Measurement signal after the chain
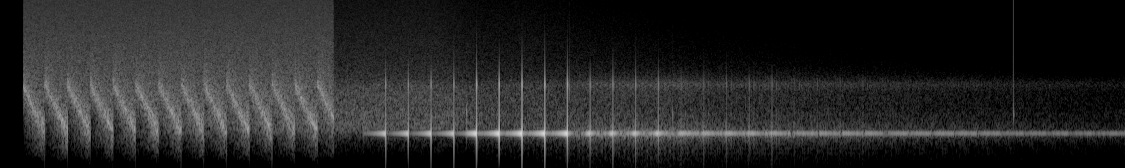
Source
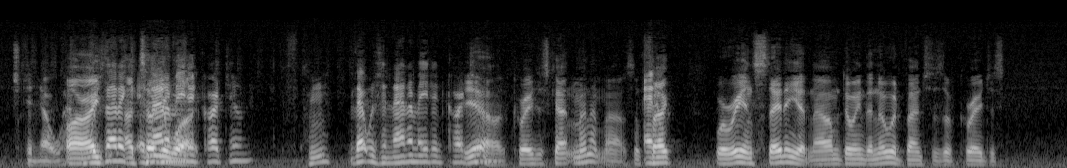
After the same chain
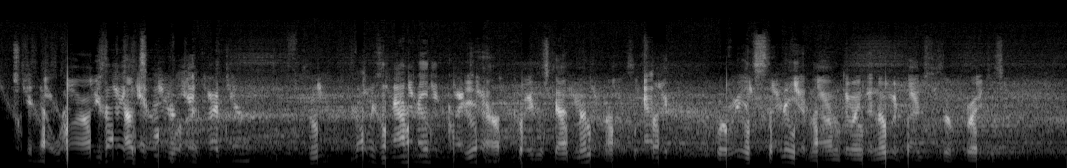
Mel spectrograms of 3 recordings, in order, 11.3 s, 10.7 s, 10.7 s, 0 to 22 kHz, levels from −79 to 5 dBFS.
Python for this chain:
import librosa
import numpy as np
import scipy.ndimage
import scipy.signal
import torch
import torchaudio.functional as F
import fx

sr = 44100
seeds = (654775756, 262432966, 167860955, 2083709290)

p1 = fx.over_compress(x, sr, threshold_db=-19.0, ratio=-0.5)
p2 = fx.filter_lfo_highpass(p1, sr, shape='saw_down', hz=4.4, low_hz=870.0, high_hz=2800.0, q=7.1)
p3 = fx.low_shelf(p2, sr, hz=260.0, db=-11.0)
p4 = p3 + fx.echo_diffused(p3, sr, ms=1204, feedback_pct=60, wet_db=-13.5, dry=0)
y = p4 * 10.0 ** (-3.0 / 20.0)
